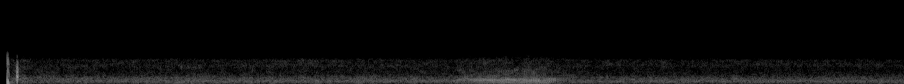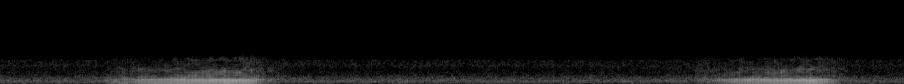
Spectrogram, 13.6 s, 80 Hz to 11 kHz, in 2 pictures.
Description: this is a clip taken using my 7610 phone..turn up the volume to hear the snoring...lolzz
